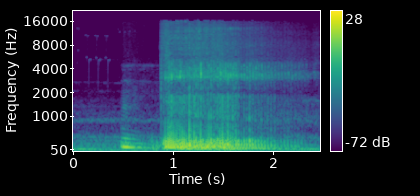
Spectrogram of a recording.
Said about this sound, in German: Es wird vom westlichen Fenster aus plötzlich, wird der Raum so ein bisschen erleuchtet. Ein ganz helles Licht blitzt auf und ihr hört Donner direkt dahinter. Aus Westen.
